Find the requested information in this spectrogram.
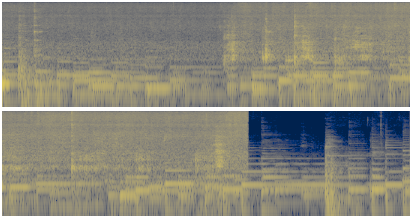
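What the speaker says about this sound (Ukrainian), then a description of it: "А в цій сковорідці у мене смажаться грибочки." Mushrooms sizzle and crackle steadily in oil in a hot pan, with occasional stirring scrapes, before the frying cuts out near the end.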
